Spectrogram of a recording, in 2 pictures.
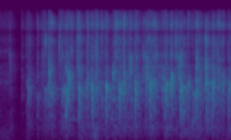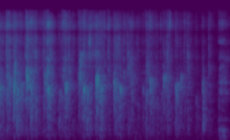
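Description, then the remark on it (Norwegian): Sustained audience applause at Riksdagen welcoming author Nils Fredrik Dahl, dense overlapping claps from a crowd at steady volume for several seconds before beginning to thin out near the end. “Eh, og nå har vi fått Nils Fredrik Dahl her til Riksdagen, så jeg håper vi kan gi han en, en stor applaus.”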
